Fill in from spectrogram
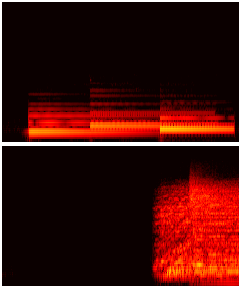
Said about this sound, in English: We'll be back in a moment as soon as I ring my chimes. This is NBC, the National Broadcasting Company.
